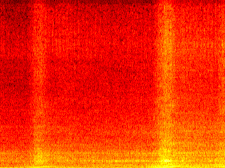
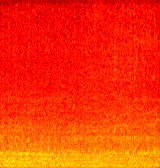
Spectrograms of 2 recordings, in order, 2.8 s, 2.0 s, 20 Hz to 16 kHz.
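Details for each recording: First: 1982 Mercedes-Benz W126 280SEL after fuel distributor repair and fuel pump replacement, running while reversing: revs up and settles twice with buzzing vibration over exhaust note; broken exhaust pipe resonating against body, needs fixing. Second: 1982 Mercedes-Benz W126 280SEL after fuel distributor repair and fuel pump replacement, first cold start: steady, even cold idle with constant hiss, no stumbles or hunting; cold enrichment (warm-up valve) working normally, normal cold idle.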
